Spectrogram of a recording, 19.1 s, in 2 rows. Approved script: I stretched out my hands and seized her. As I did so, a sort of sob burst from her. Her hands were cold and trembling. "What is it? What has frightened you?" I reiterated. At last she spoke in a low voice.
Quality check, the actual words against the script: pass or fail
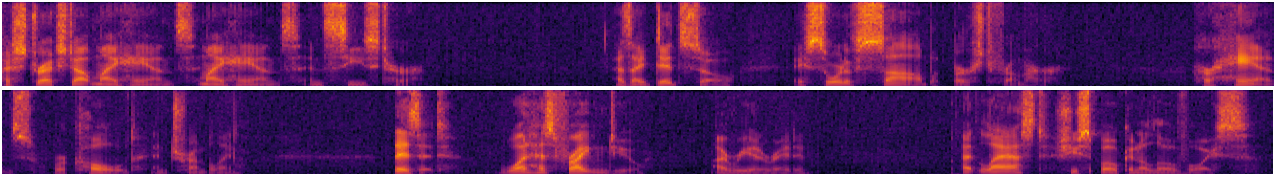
fail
